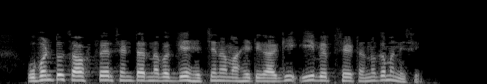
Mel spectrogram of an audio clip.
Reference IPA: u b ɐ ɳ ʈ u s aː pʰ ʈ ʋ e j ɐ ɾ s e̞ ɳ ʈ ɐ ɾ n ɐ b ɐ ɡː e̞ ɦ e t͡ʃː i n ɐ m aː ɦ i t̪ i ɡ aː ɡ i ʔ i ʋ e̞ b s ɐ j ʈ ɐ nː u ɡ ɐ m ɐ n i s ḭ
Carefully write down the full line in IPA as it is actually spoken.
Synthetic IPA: u b ɐ ɳ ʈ u s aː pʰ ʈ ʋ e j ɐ ɾ s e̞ ɳ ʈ ɐ ɾ n ɐ b ɐ ɡː e̞ ɦ e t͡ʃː i n ɐ m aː ɦ i t̪ i ɡ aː ɡ i ʔ iː ʋ e̞ b s ɐ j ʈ ɐ nː u ɡ ɐ m ɐ n i s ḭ

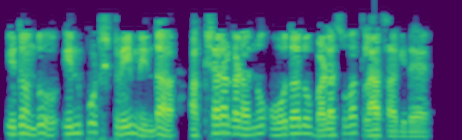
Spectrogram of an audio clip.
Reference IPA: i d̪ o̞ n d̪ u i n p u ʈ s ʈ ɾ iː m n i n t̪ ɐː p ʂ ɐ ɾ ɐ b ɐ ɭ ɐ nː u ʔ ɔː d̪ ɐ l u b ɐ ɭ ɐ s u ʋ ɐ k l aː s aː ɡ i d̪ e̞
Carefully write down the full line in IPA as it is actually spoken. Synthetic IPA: i d̪ o̞ n d̪ u i n p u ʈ s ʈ ɾ iː m n i n d̪ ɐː k ʂ ɐ ɾ ɐ ɡ ɐ ɭ ɐ nː u ʔ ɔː d̪ ɐ l u b ɐ ɭ ɐ s u ʋ ɐ k l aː s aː ɡ i d̪ e̞

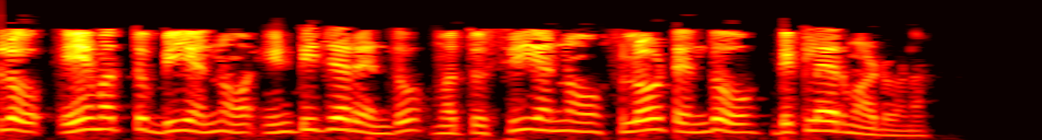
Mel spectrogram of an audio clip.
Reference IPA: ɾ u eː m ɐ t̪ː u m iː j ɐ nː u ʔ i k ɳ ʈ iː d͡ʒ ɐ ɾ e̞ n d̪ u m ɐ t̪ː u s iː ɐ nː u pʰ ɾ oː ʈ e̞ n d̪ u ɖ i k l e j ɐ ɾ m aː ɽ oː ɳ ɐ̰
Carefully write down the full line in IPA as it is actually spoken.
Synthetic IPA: l u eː m ɐ t̪ː u b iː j ɐ nː u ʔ i ɳ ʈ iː d͡ʒ ɐ ɾ e̞ n d̪ u m ɐ t̪ː u s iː ɐ nː u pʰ l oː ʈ e̞ n d̪ u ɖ i k l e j ɐ ɾ m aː ɽ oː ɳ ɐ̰

